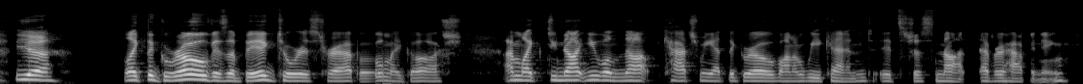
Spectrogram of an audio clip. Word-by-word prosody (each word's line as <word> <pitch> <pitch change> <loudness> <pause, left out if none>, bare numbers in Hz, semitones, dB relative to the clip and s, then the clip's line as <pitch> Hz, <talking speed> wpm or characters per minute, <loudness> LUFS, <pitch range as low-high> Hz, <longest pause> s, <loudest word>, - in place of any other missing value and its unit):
Yeah. 215 -4 +6 0.7
Like, 195 +1 +2
The 215 - +4
Grove 210 +3 +7
is 170 -1 0
a 165 -2 +1
big 175 +3 +3
tourist 165 -3 -2
trap 160 +1 -2
oh 140 +6 -6
my 155 -5 -9
gosh. 150 0 -8 0.4
I'm 200 +2 -1
like, 190 -2 -2
"Do 200 - -5
not" 195 -1 +2
you 205 0 -2
will 190 -2 0
not 175 +1 -2
catch 170 -1 -5
me 170 -1 -6
at 155 - -9
the - - -6
Grove 160 -1 -2
on 150 0 -5
a 150 - -9
weekend, 150 0 -9
it's 155 -1 -12
just 150 0 -12
not 150 -1 -5
ever 155 -1 -5
happening. 150 +4 -10
170 Hz, 175 wpm, -21 LUFS, 155-190 Hz, 0.7 s, Grove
